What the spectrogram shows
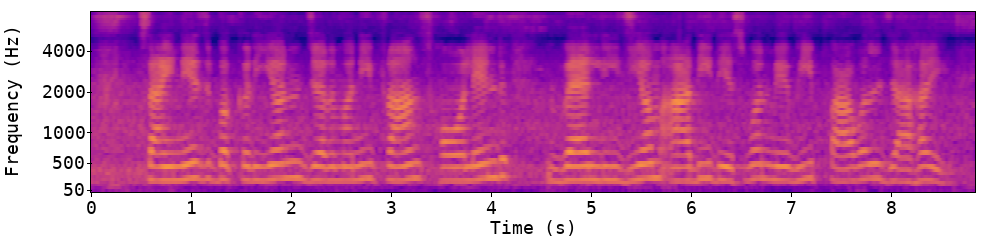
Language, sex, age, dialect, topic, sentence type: Magahi, female, 25-30, Western, agriculture, statement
